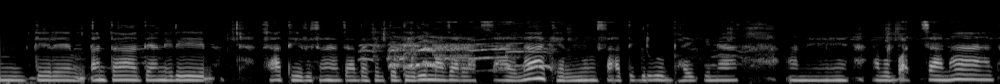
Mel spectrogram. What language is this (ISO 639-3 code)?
nep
